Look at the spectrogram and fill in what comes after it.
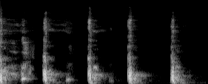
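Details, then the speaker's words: Imitated paroxysmal cough of whooping cough, a bacterial infection: a rapid run of about six short coughs without pause. "During inhalation, when the patient is finding it difficult to difficult to take air in, that is the classical whoop uh seen in whooping cough. That whooping cough is caused by a very specific bacteria."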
